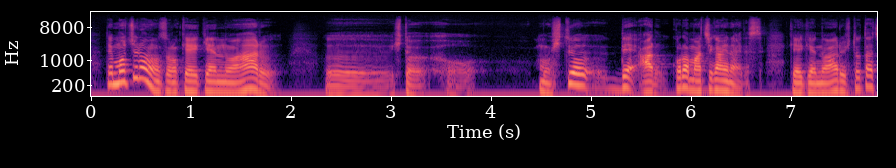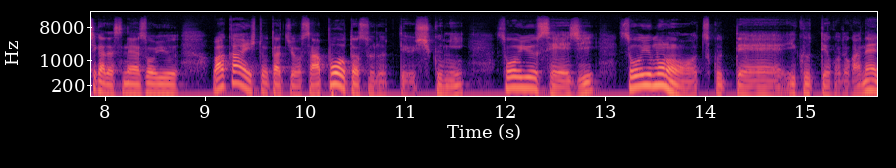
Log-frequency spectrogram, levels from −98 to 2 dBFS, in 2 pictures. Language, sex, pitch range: Japanese, male, 90-140 Hz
